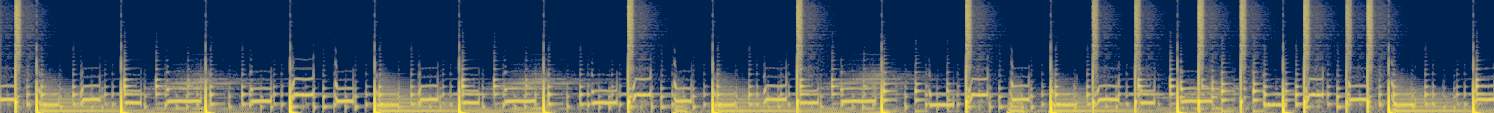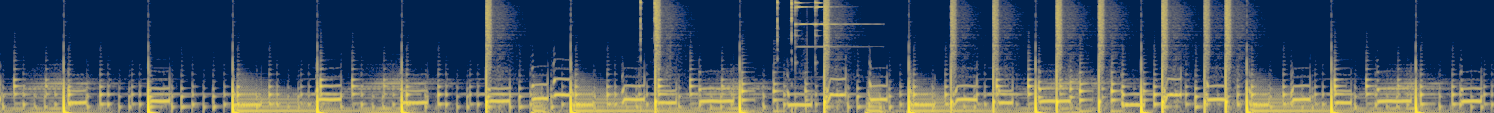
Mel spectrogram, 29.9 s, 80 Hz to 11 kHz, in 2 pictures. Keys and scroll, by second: 3.2 KP_Subtract, 12.0 shift+Num_Lock, 13.3 z, 19.7 ctrl+z, 25.1 z.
